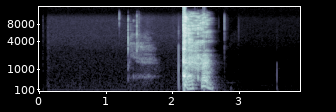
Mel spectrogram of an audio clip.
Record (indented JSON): {
  "cough_length": "3.9 s",
  "cough_amplitude": 32768,
  "cough_signal_mean_std_ratio": 0.21,
  "survey_phase": "beta (2021-08-13 to 2022-03-07)",
  "age": "45-64",
  "gender": "Male",
  "wearing_mask": "No",
  "symptom_cough_any": true,
  "symptom_new_continuous_cough": true,
  "symptom_runny_or_blocked_nose": true,
  "symptom_sore_throat": true,
  "symptom_fatigue": true,
  "symptom_onset": "2 days",
  "smoker_status": "Never smoked",
  "respiratory_condition_asthma": false,
  "respiratory_condition_other": false,
  "recruitment_source": "Test and Trace",
  "submission_delay": "2 days",
  "covid_test_result": "Positive",
  "covid_test_method": "RT-qPCR",
  "covid_ct_value": 23.0,
  "covid_ct_gene": "N gene"
}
